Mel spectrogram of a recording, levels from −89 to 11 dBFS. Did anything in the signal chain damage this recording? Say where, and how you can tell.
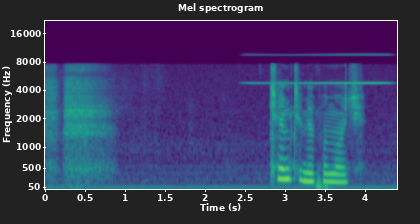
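Yes. From 2.41 s to the end, a thin, steady feedback whistle sits at 4.8 kHz, roughly 10 dB below the speech, swelling and fading slowly in level. This is likely an acoustic loop from loudspeaker back to microphone held just at the point of feedback, in the capture or call path.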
